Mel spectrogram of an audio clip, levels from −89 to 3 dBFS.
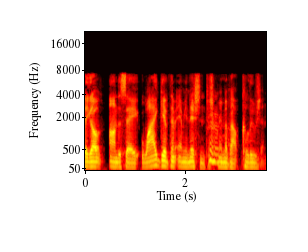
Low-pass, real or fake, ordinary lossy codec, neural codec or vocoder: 7.2 kHz; real; AAC, 48 kbps; none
